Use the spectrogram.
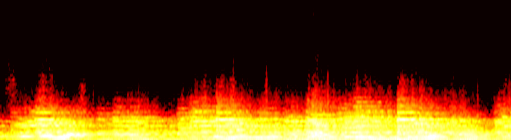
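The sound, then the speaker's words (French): Bells of Notre-Dame cathedral ringing out the end of Sunday mass, a dense, loud peal of overlapping strokes that swells and rings on continuously without pause. “les cloches de Notre-Dame sonnent la fin de la messe.”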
